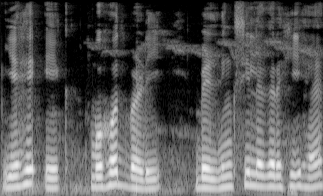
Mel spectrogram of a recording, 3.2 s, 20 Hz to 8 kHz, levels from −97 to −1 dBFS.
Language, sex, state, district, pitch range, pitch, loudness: Hindi, female, Punjab, Pathankot, 145-175 Hz, 160 Hz, -16 LUFS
